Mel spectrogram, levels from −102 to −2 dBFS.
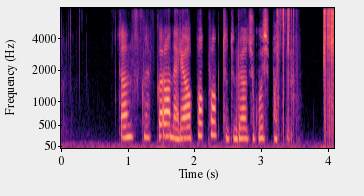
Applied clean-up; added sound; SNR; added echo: neural diffusion model UNIVERSE++.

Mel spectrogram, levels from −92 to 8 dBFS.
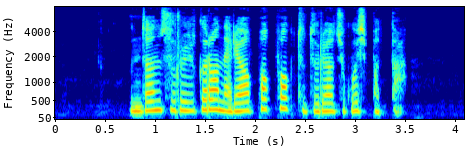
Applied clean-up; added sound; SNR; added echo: none; none; none; none.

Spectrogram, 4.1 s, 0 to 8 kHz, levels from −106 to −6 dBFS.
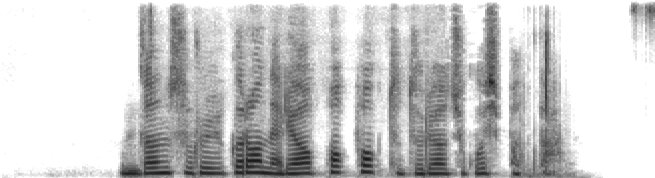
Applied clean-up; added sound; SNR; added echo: neural mask model Resemble Enhance denoiser.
